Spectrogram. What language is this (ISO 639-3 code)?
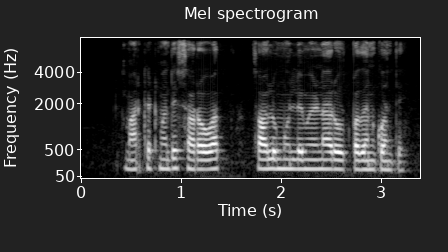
mar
